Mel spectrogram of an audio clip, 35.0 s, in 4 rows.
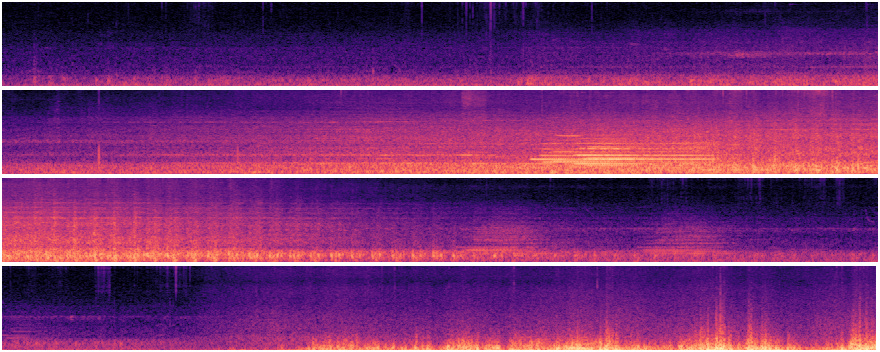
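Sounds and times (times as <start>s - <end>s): train clattering over rails: 5.4s - 22.3s
locomotive horn: 11.6s - 16.3s, 22.1s - 23.1s, 23.8s - 25.1s, 26.2s - 26.8s.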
